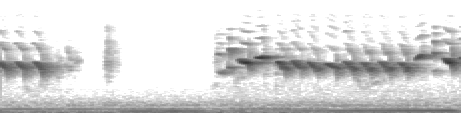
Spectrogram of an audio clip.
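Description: A cockatiel chatters in quick, chirpy bursts of rising and falling notes, pauses briefly, then resumes.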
